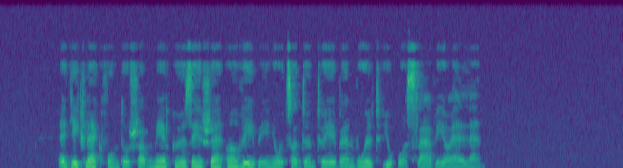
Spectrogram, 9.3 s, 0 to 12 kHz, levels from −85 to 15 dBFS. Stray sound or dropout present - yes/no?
no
